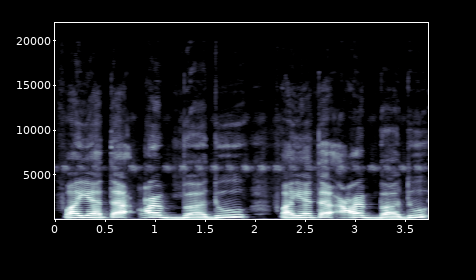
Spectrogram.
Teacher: عین کو حلق سے نکالنا ہے اور با کے اوپر تشدید ہے تو ذرا سختی کے ساتھ بولنا ہے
